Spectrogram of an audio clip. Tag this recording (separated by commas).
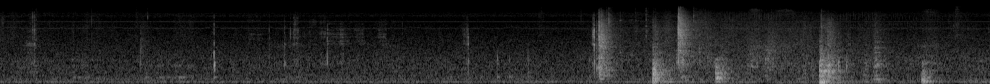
ferret dooking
